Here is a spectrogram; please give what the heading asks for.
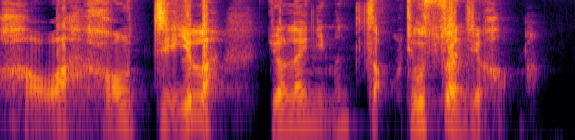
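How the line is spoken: Roaring. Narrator (Chinese): 他咆哮道

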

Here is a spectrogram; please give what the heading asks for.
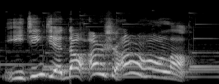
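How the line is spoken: Lookout shouting. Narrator (Chinese): 在一旁把风的鼻涕虫喊道

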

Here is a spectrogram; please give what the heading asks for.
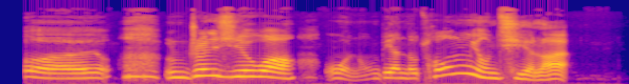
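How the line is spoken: Sighing. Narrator (Chinese): 他叹着气说道

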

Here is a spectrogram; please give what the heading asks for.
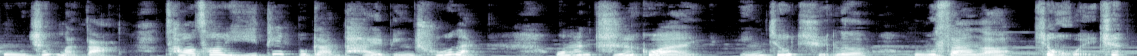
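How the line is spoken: Laughing. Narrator (Chinese): 诸葛亮笑着说

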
